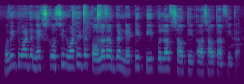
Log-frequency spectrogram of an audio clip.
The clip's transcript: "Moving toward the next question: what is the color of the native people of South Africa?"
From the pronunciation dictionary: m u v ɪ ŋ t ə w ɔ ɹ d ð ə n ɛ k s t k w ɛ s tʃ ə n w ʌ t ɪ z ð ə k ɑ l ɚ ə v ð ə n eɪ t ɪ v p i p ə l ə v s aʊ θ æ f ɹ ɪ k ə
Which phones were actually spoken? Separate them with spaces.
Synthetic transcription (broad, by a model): m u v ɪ ŋ t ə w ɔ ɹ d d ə n ɛ k s t k w ɛ s tʃ ə n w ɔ t ɪ z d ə k ɑ l ɚ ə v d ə n eɪ t ɪ v p i p ə l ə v s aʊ t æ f ɹ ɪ k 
